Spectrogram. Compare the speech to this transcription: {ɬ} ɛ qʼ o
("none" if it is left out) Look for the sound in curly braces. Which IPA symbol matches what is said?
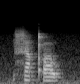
ɬ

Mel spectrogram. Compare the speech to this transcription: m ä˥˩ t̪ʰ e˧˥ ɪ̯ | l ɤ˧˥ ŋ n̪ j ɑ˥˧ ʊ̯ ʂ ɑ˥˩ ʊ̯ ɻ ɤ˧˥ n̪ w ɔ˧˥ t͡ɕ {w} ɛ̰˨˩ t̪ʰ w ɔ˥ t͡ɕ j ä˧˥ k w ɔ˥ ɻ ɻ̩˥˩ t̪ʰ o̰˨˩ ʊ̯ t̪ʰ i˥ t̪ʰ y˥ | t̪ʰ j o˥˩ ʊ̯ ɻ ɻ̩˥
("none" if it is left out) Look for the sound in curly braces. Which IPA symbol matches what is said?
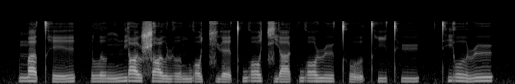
ɥ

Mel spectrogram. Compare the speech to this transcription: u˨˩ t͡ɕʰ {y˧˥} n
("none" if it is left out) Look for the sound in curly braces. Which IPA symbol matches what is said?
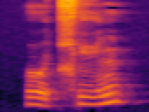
y˧˥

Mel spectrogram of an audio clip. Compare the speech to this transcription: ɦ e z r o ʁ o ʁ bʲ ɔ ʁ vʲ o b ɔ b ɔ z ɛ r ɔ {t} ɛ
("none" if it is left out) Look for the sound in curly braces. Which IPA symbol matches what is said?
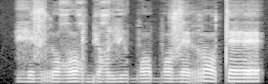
t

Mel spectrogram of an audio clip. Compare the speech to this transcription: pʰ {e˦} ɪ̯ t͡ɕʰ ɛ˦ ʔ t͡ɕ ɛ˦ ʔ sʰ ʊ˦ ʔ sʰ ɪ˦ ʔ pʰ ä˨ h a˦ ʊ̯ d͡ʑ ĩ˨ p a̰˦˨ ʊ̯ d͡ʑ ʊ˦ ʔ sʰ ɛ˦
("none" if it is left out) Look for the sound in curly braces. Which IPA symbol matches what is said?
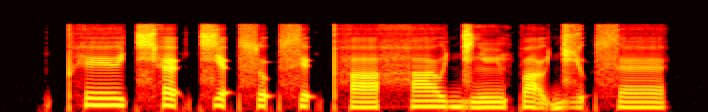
e˦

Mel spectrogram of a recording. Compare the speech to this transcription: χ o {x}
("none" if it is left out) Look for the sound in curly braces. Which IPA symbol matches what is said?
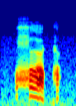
q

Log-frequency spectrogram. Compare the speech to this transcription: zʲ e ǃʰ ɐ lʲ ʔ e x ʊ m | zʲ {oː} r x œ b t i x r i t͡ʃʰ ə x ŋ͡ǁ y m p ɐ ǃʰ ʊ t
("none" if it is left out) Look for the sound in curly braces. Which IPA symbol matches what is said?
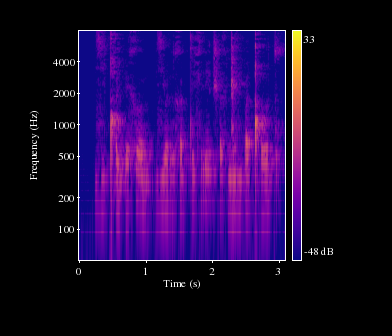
oː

